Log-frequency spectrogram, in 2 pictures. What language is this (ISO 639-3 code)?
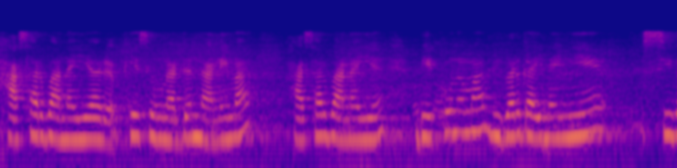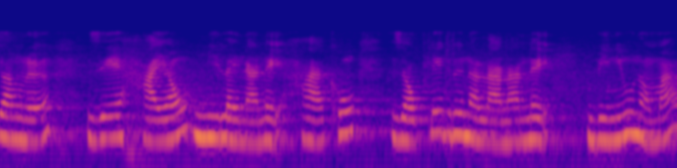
brx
